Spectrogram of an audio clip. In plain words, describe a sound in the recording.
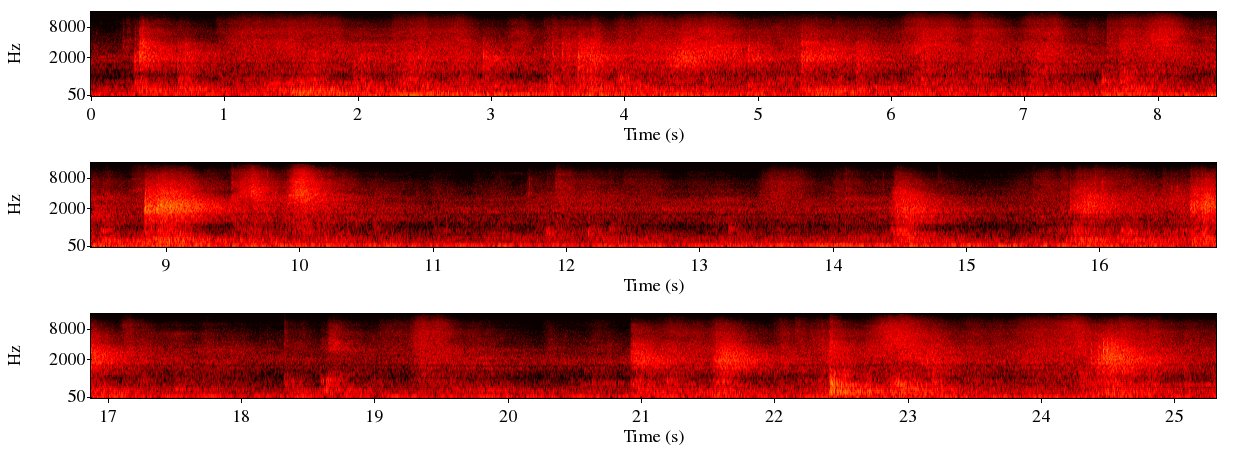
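Bodies shift and scuff softly on a foam mat.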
